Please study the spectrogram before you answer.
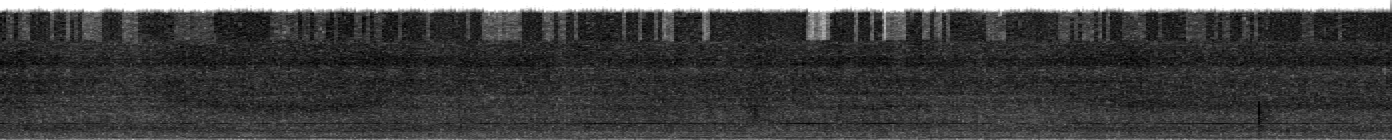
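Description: Steady airy motor rush at constant pitch with a faint even whine, no rattle or grinding; vacuum running healthy.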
